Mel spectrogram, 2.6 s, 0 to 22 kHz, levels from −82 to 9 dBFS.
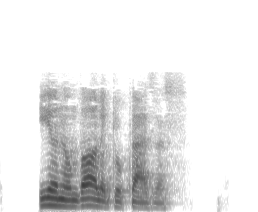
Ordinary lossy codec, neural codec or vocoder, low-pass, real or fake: MP3, 24 kbps; codec, 16 kHz, 0.5 kbps, FunCodec, trained on Chinese and English, 25 frames a second; 5.4 kHz; fake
